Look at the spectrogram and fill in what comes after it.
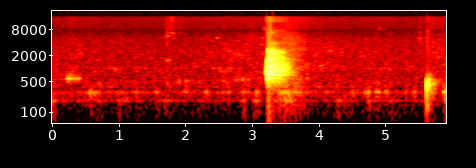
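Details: One-month-old Cavalier King Charles Spaniel puppies wrestle and play in an indoor pen; after near silence a single sharp, high puppy bark rings out, followed by a brief softer yip at the end and faint rustling.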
